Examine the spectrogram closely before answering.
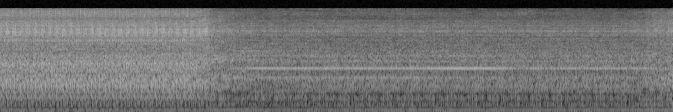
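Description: Rotary electric toothbrush running with a loud buzz. About a second and a half in, the buzz gives way to the quieter hum and thin high whine of a Bestek M-Brush sonic toothbrush.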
